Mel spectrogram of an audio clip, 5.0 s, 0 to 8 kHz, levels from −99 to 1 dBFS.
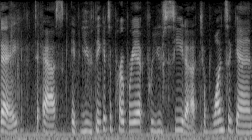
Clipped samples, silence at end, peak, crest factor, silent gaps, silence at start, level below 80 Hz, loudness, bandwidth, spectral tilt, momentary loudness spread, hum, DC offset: under 0.1%; 0 s; -10 dBFS; 20 dB; none; 0 s; -46 dBFS; -30 LUFS; 8 kHz; -5 dB/octave; 10 LU; none; under 0.1%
